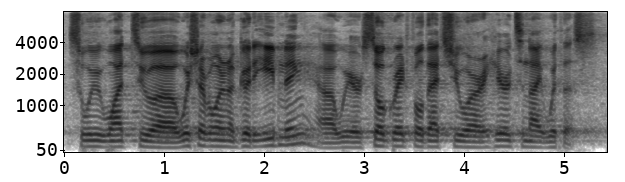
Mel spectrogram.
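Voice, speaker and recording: A man's voice: mid-range voice, a little fast, fairly bright tone. Playful man emceeing in a big hall. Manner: playful and joking. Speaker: event emcee and TV morning news co-anchor. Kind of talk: live gala hosting. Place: large banquet hall. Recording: reverberant banquet hall.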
